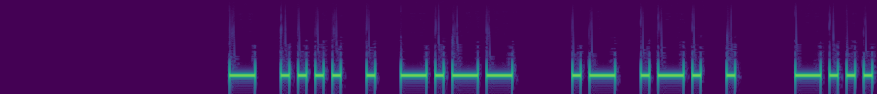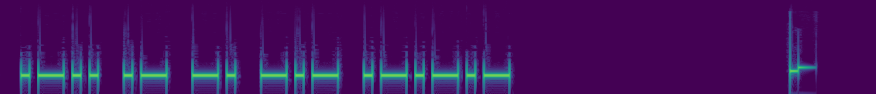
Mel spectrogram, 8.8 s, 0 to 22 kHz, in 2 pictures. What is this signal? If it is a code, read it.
Morse code, heard as a keyed tone, about 28 wpm, 700 Hz. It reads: THEY ARE BLANK.
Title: Sentences from Top 1500 Words 28wpm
